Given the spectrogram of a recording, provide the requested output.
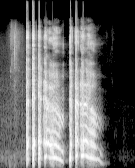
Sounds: Throat clearing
